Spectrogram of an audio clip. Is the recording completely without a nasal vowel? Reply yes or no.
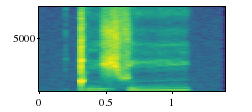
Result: yes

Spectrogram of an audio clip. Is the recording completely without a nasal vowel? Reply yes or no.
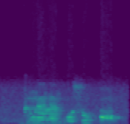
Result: no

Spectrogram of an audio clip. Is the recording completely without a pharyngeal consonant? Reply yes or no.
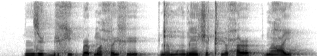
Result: no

